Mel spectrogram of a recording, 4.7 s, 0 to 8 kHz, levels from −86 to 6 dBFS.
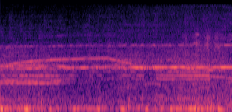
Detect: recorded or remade remade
